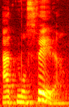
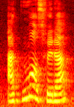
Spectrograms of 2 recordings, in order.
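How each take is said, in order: First: "Atmósfera" stressed on FE, at-mos-FE-ra; penultimate stress. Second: "Atmósfera" stressed on MOS, at-MÓS-fe-ra; antepenultimate stress. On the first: Teacher giving second accepted form, "Atmósfera" as at-mos-FE-ra. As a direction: move the weight late in "Atmósfera", onto FE. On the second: Teacher giving first accepted form, "Atmósfera" as at-MÓS-fe-ra. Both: Shown as a demonstration. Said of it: "Seguimos con la doble acentuación".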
